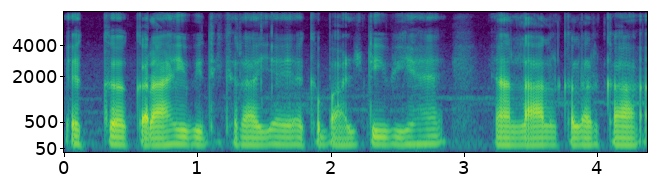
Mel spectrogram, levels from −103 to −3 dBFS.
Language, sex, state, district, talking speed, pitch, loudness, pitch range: Hindi, male, Bihar, West Champaran, 205 wpm, 110 Hz, -22 LUFS, 105-115 Hz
